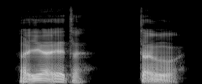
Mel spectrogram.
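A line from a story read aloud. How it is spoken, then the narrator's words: Muttered. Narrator (Russian): пробормотал старший инспектор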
